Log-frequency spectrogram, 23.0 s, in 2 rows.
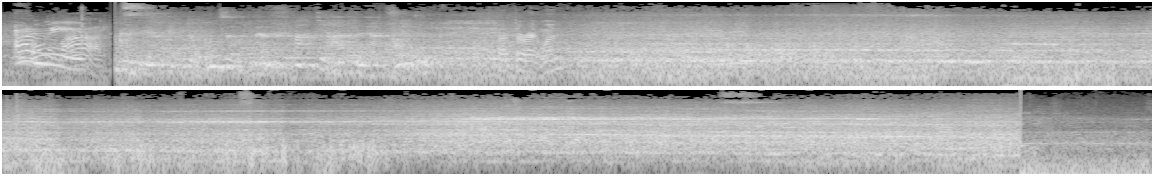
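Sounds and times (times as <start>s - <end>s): high wheel squeal: 12.2s - 15.2s.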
